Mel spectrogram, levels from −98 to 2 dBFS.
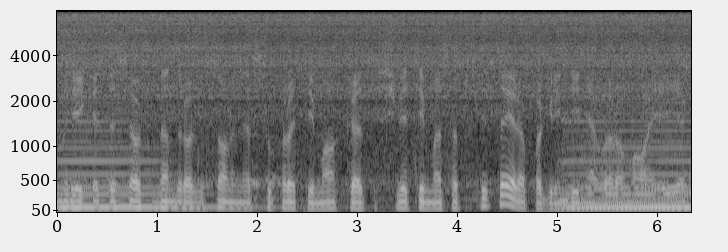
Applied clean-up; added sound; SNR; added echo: none; Bowed string instrument + Sink (filling or washing) / Water tap, faucet; 1 dB; none.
